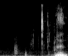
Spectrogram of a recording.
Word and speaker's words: as: So as you can notice, second form AS is pronounced A, and this is A. Same pronunciation in both cases, okay?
